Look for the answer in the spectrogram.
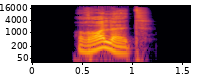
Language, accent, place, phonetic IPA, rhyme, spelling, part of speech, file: German, Germany, Berlin, [ˈʁɔlət], -ɔlət, rollet, verb, De-rollet.ogg
- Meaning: second-person plural subjunctive I of rollen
